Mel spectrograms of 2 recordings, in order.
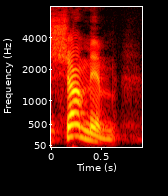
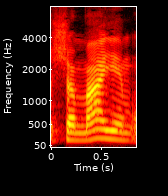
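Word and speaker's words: Shamayim (שמים): But if not, if you didn't know the Mikra Sofrim, you might pronounce it Shamim or Mitzrim, right? So the fact that we know to pronounce it Shamayim or Mitzrayim is because Mikra Sofrim.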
